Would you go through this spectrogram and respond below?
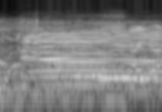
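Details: Sahiwal bull calf for sale at a weekly cattle market in Bangladesh, giving a short, steady, drawn-out moo with rich harmonics over a crowded market background.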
